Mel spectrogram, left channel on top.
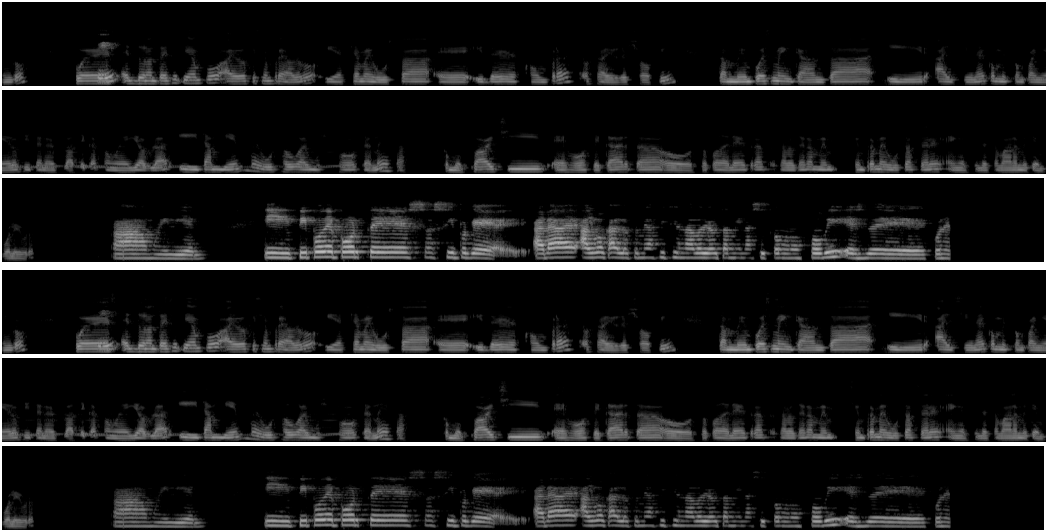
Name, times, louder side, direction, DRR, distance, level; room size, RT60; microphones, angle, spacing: voice 1, 0.0-14.5 14.9-21.2, right 2 dB, 20° right, 0.6 m, -39 dB
sound 1, 6.7-6.8 8.8-9.3 9.9-13.9, right 2 dB, 50° right, 1.1 m, -58 dB
voice 2, 22.0-22.9 23.5-30.4, left 6 dB, 40° left, 0.4 m, -29 dB
head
